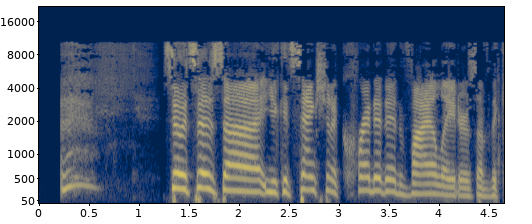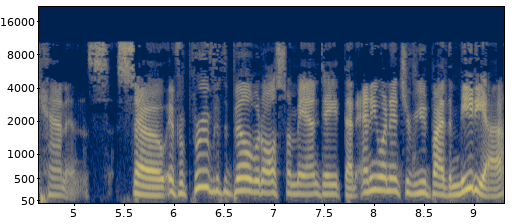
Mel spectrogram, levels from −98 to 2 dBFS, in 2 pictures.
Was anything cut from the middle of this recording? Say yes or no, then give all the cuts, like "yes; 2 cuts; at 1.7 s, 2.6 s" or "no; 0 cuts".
no; 0 cuts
